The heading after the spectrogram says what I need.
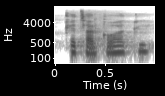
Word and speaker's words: Quetzalcoatl: Quetzalcoatl.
